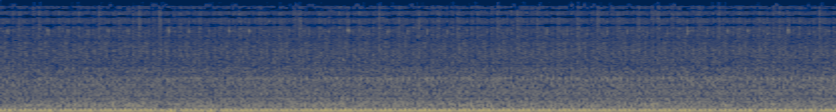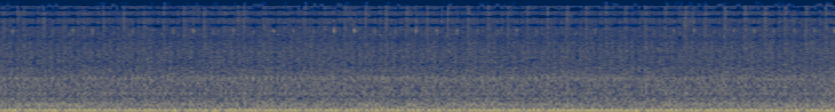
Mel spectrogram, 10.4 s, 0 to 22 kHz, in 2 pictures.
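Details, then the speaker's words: 1972 VW Beetle 1200 air-cooled flat-four, first start after oil change and valve timing recheck: steady even low idle chug, no knocks or ticks; oil pressure light out, no leaks, normal idle. "so let's take this back on and start her up [Music] sounds good to me"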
